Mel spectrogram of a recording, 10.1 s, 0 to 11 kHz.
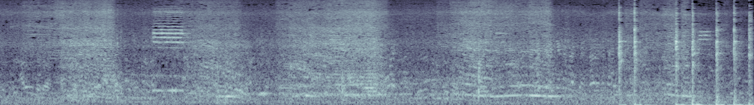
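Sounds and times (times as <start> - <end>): indistinct background voices: 0.0 - 10.0
street and traffic hiss: 0.0 - 10.0.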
